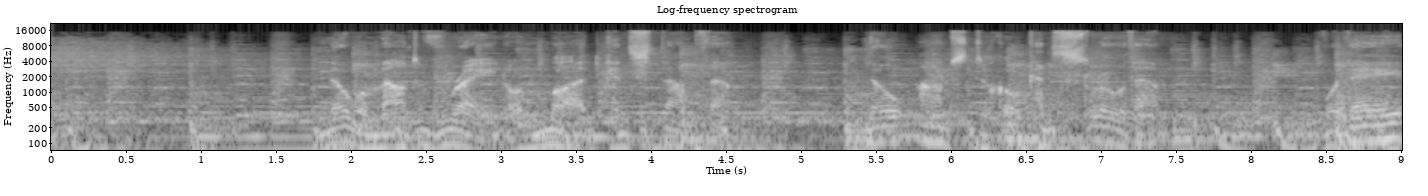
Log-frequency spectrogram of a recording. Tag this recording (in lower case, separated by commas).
music, speech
